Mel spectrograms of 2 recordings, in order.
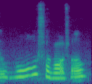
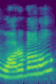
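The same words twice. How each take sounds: First: It is said in a British accent. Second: It is said in an American accent. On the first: The speaker calls it right. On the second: The speaker calls it wrong. "that didn't sound right"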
